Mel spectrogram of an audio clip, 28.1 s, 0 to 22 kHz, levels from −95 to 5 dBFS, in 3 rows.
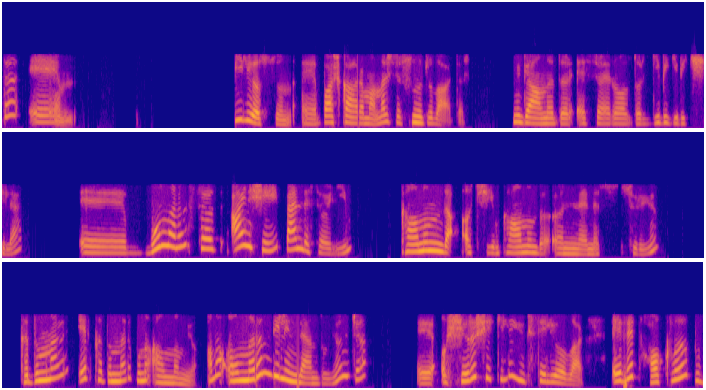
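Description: At 4.74 to 4.76 s, and again at 22.66 to 22.68 s, the speech drops out for 20 ms each time. That's packet loss filled with silence: a single packet went missing and the receiver just played nothing in its place, which fits a 20 ms packet. The edges are abrupt. Around that, the G.711 telephone band still tops out at 4 kHz.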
